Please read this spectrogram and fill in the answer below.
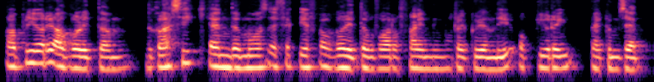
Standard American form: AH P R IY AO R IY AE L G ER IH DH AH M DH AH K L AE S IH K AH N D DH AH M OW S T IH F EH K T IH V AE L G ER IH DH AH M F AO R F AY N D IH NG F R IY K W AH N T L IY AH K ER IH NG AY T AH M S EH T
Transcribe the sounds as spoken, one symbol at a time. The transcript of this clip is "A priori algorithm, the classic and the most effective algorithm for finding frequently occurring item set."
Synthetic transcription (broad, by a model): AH P R IY AO R IY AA L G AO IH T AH M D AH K L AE S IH K AH N D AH M OW S T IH F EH K T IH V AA L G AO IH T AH M F AO R F AY N D IH NG R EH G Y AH L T L IY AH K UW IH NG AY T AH M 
